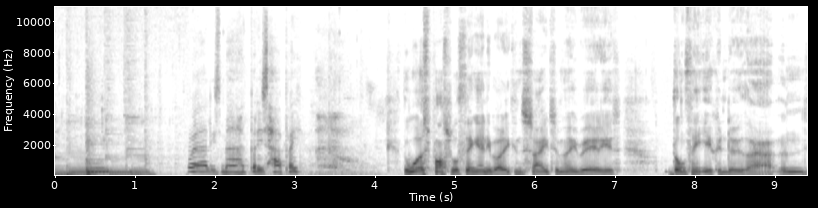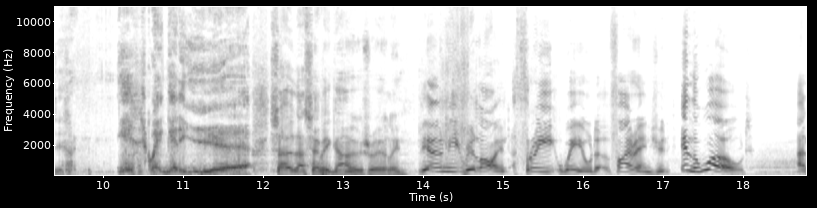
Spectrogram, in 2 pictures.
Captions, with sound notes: - Well he's mad but he's happy. (laughing) - The worst possible thing anybody can say to me, really, is don't think you can do that. And you're like, yeah let's go out and get it, yeah. So, that's how it goes, really. The only reliant three wheeled fire engine in the world!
